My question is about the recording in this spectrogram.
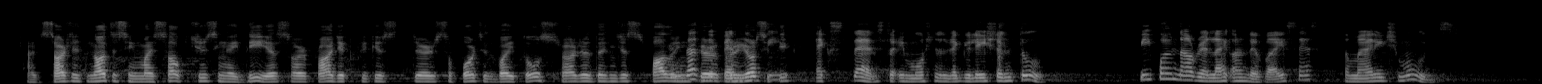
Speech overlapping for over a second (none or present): present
